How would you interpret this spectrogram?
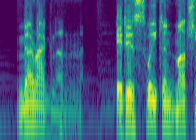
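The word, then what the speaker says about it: marañón: The cashew is a handle to a fruit called a merasoon, pronounced like lasagna. Meragnon.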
